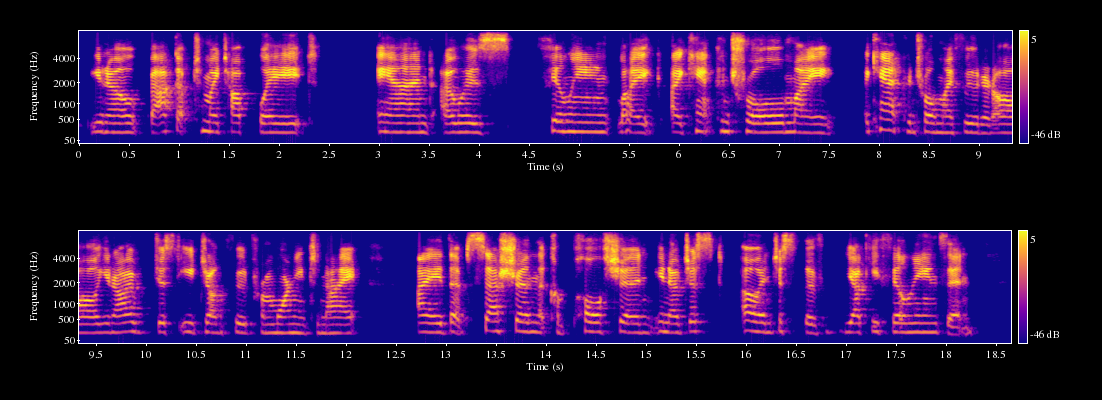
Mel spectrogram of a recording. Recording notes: Wednesday Online Meeting. This recording is from an Overeater Anonymous H.O.W.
